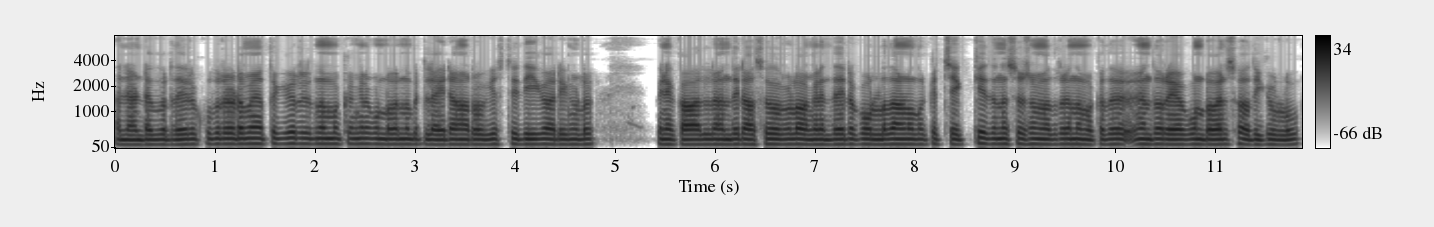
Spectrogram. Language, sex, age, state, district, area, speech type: Malayalam, male, 18-30, Kerala, Kozhikode, urban, spontaneous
